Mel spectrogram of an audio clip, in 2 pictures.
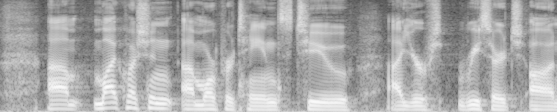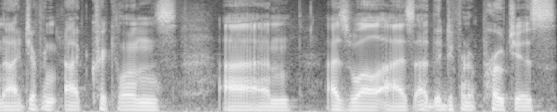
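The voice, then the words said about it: Canadian English accent. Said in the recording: “I have a bit of a funny accent as well, not from the US, but from Canada”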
